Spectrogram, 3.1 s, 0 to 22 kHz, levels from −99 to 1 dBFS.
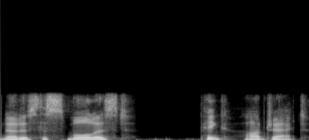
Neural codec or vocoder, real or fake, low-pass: none; real; 7.2 kHz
